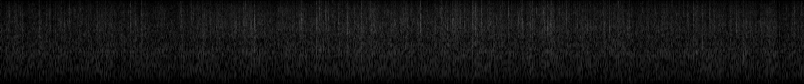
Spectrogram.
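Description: Faint steady rain, a soft even patter.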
